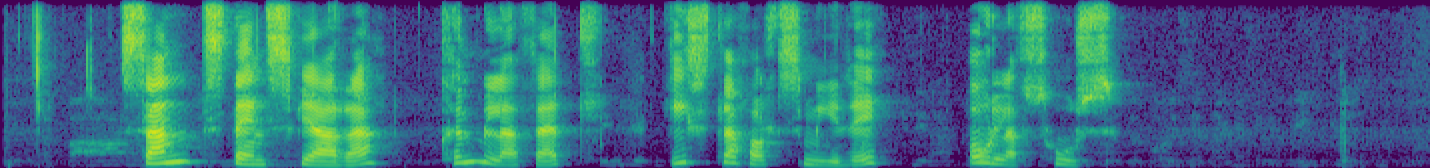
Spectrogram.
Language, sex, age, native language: Icelandic, female, 50-59, Icelandic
